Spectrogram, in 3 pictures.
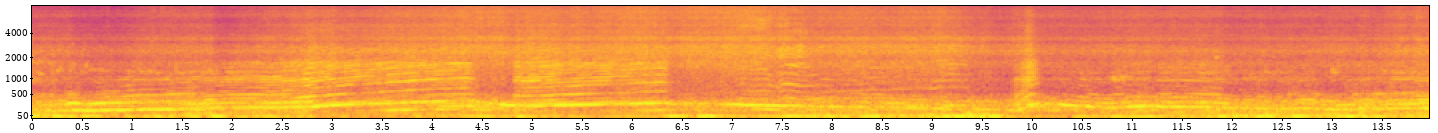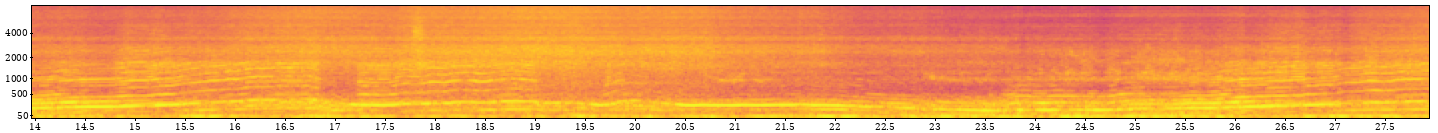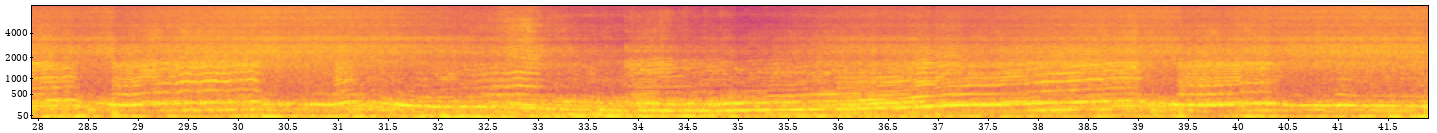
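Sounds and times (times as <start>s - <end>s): car engine accelerating hard: 0.0s - 41.9s.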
